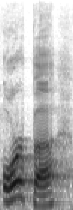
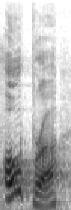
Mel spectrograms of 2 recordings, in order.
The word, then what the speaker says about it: Orpah: birth certificate it's actually Orpah but everybody kept mispronouncing it as Oprah and that Oprah was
